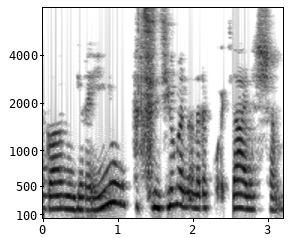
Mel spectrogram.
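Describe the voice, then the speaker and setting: Medium-pitched female delivery in a normal speaking voice, its pitch rising and falling in an ordinary way. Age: 20s. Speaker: writer and photographer. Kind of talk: casual chat.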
